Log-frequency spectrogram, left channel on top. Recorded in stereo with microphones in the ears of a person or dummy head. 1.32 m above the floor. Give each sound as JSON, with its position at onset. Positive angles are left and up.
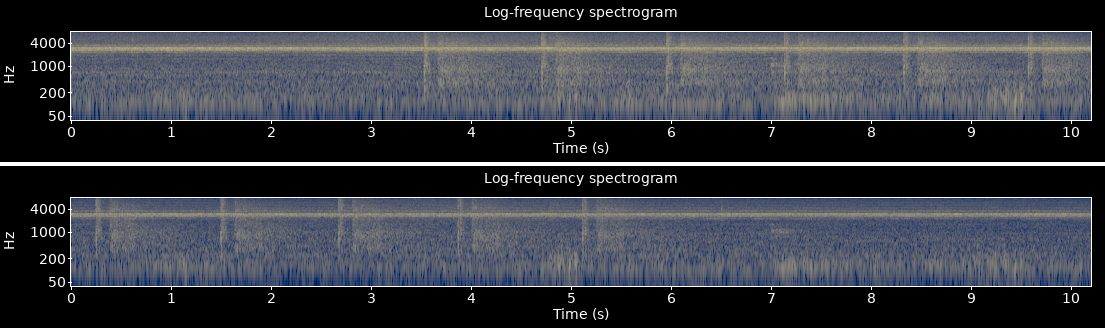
{"t": 0.0, "sound": "an insect", "side_deg": 60, "distance_m": 2.0}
